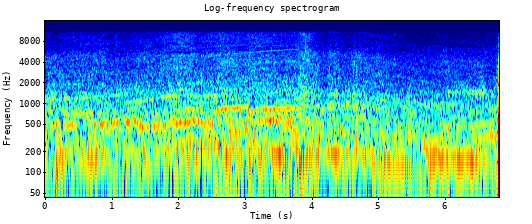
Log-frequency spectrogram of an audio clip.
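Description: Onboard race car engine in a sim racing game at the Monaco Grand Prix, a steady mid-pitched engine note rising and falling through gear changes, heard alone.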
